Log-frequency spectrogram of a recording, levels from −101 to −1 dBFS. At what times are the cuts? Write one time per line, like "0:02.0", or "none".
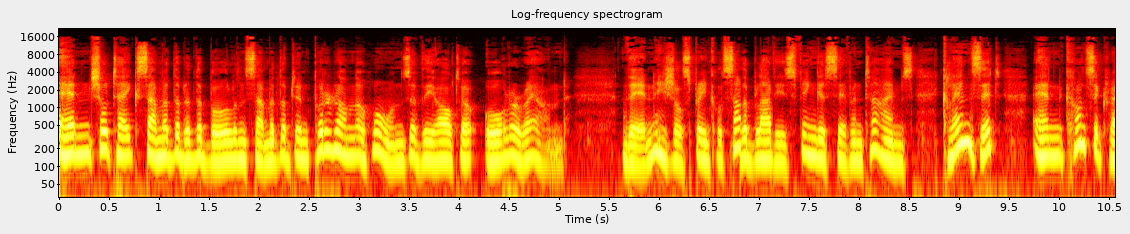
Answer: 0:01.2
0:02.3
0:06.8
0:07.1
